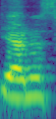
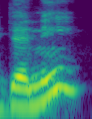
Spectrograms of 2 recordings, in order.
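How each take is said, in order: First: The name is said with American pronunciation. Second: The name is said with French pronunciation. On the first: "that's the American pronunciation" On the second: "if you're French because then it would be Denis"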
